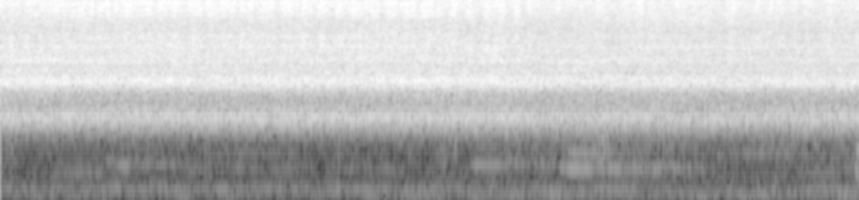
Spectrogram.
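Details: Chorus of cicadas announcing summer's arrival, an intense, high, sizzling drone with a slight rapid throb, sustained at even loudness from start to finish.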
